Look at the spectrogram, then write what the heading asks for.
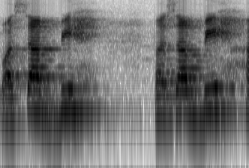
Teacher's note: हा को आपने लाजमन हलक से अदा करना है, सीने से अदा नहीं करना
